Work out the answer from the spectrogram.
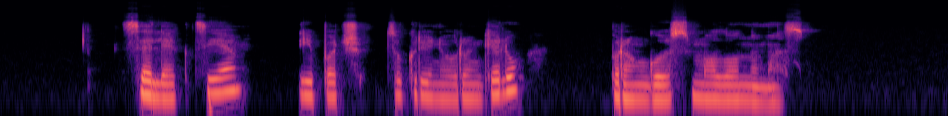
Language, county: Lithuanian, Tauragė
